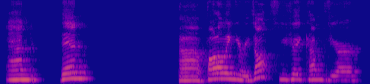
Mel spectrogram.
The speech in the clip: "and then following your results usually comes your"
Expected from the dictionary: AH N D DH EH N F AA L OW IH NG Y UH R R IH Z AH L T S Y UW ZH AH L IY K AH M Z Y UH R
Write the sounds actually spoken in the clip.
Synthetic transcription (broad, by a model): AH N DH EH N F AA L OW IH NG Y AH R R IH Z AH L T S Y UW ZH L IY K AH M Z Y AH R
